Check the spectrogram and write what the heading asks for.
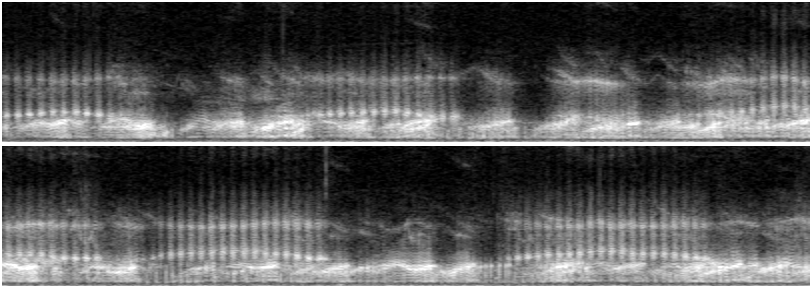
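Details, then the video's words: Numerous frogs calling in a steady, buzzing, raspy chorus, individual croaks blurring into pulsed waves with occasional short lulls. "Frogs croaking"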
